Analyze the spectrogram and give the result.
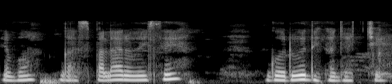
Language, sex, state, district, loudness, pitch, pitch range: Bengali, female, Assam, Hailakandi, -16 LUFS, 200 Hz, 190-220 Hz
